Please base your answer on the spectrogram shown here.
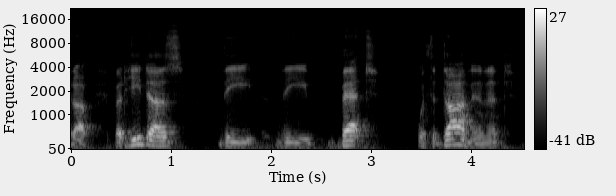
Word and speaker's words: bet: Okay, the second letter of the Hebrew alphabet, thankfully, is like the second letter of the English alphabet. It's Bet, alpha, Bet.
